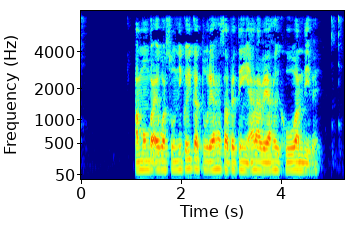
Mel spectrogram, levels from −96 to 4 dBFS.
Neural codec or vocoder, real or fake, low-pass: none; real; 7.2 kHz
